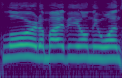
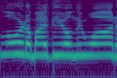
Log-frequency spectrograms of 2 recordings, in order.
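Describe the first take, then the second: First: High, whiny plea; a discouraged believer whimpering to God, pitched up; mock crying to the Lord. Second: High, whiny plea to God; mock crying to the Lord. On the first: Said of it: "crying, like". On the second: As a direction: play Elijah wailing in self-pity, pitched up. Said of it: "he's crying to the Lord".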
